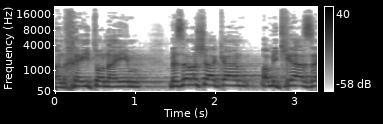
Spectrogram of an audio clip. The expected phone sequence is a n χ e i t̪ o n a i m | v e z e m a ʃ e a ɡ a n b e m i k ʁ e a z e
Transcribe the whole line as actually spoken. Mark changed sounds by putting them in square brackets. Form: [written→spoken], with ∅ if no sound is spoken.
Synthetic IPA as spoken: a n χ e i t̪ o n a i m | v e z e m a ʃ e a [ɡ→k] a n b [e→a] m i k ʁ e a z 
